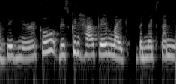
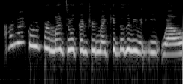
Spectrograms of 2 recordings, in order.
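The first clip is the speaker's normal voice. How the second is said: higher, fast indignant refusal; exasperated protest; 7 semitones higher than usual. Retold or imitated. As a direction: rattle it off, protesting the idea. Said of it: "I'm like".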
